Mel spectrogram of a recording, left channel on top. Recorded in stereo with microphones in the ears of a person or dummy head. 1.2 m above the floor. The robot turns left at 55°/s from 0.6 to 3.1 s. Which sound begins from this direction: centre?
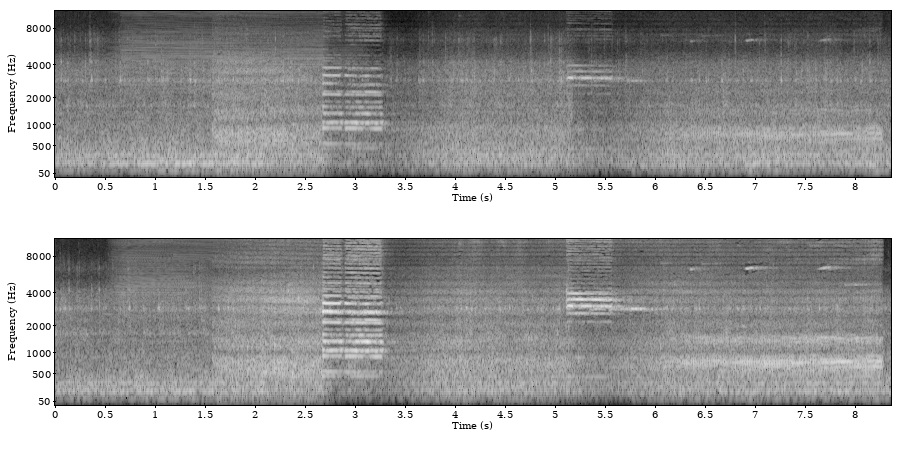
A car horn, at 1.6 s.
